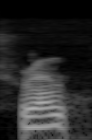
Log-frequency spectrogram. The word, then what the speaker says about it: trochee: And it's opposite a foot called a troy. I'll just write that uh I'll write that here. Troy. It looks like troi but it's spelled it's pronounced troy.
